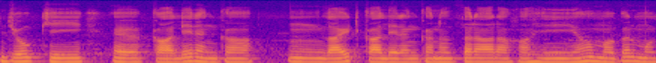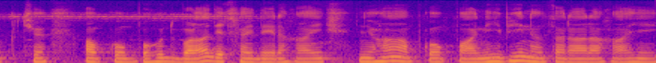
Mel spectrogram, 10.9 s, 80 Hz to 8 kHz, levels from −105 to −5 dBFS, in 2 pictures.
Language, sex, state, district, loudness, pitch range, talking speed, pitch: Hindi, male, Uttar Pradesh, Budaun, -37 LUFS, 120-130 Hz, 175 wpm, 125 Hz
